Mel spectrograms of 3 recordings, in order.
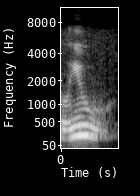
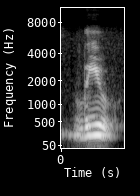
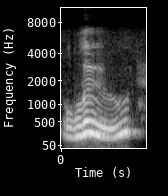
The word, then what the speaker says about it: Liu: short kind of like liu and in fact some of them not like you like i over pronounce the u but kind of just liu and uh i've also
